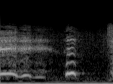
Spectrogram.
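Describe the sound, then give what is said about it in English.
A woman sneezes: a breathy, rising intake of air followed by a short, sharp voiced burst, with a hint of another breath at the very end. “Gesundheit.”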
